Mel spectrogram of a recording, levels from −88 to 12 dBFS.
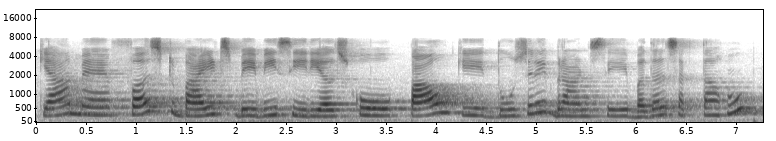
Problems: constant background noise, echo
